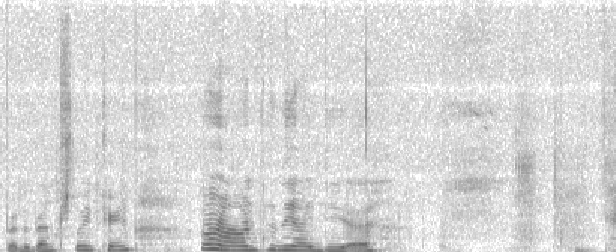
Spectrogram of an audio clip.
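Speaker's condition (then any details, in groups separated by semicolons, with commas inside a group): Triplegic cerebral palsy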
